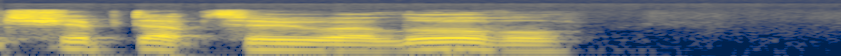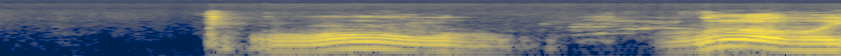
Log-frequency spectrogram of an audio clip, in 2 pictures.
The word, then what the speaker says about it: Louisville: Louisville, you gotta say it right. Louisville, yeah, it's almost like you're throwing up. Louisville. Like one syllable.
